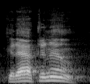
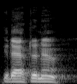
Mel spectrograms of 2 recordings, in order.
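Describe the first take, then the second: First: Raised, louder hello to the room; louder repeated greeting. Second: Said in the usual way. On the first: Real, not acted. Speaker prompting the audience to greet him back, louder and higher. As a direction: call it out higher to get an answer.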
